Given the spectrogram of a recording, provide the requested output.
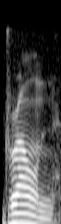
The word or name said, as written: drone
